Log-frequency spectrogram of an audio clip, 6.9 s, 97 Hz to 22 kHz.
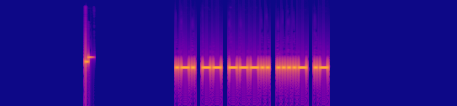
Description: Morse code, heard as a keyed tone, about 30 wpm, 700 Hz. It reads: RM84A
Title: Code Groups - 5 Letter:Numbers - 30wpm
